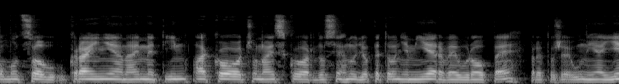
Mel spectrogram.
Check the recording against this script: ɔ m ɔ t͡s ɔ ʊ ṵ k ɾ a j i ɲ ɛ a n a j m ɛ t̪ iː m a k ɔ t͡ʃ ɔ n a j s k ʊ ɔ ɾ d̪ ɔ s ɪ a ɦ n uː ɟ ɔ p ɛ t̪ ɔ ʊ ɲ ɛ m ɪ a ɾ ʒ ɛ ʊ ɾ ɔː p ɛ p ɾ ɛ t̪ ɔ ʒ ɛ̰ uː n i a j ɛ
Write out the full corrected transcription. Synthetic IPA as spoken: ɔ m ɔ t͡s ɔ ʊ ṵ k ɾ a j i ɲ ɛ a n a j m ɛ t̪ iː m a k ɔ t͡ʃ ɔ n a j s k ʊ ɔ ɾ d̪ ɔ s ɪ a ɦ n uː ɟ ɔ p ɛ t̪ ɔ ʊ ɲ ɛ m ɪ ɛ ɾ v ɛ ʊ ɾ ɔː p ɛ p ɾ ɛ t̪ ɔ ʒ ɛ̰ uː n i a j ɛ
